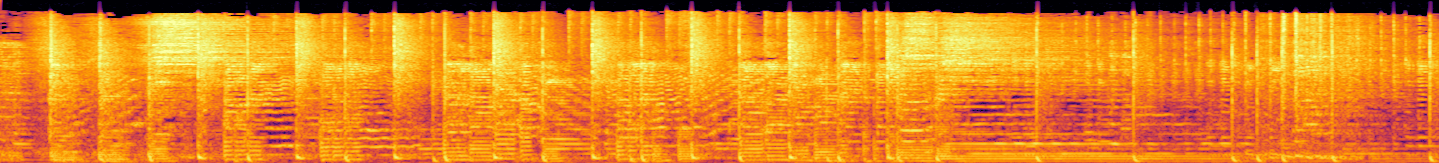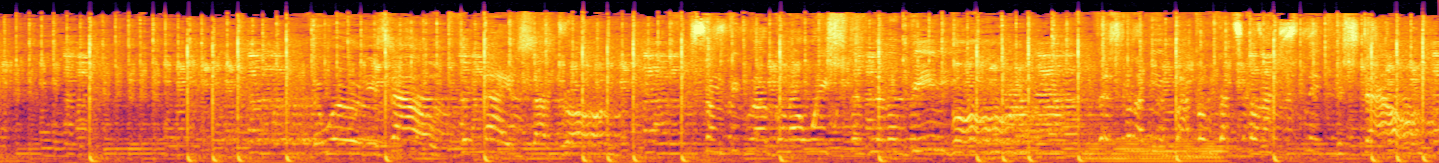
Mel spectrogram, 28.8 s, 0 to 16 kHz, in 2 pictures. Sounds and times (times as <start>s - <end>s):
Music: 0.0s - 28.7s.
